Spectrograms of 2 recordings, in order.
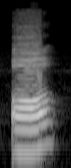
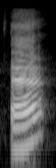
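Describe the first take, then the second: First: The vowel is heavy, with rounded lips. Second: The vowel is light, with lips spread. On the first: The speaker calls it wrong. "don't say o" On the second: The speaker calls it right. "Go light. ... stretch your lips"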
